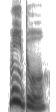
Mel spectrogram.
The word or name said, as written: 密度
